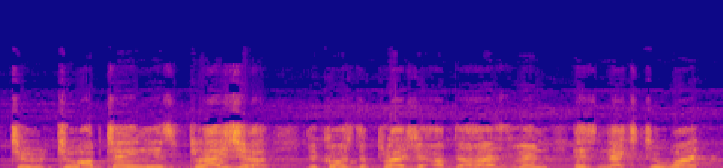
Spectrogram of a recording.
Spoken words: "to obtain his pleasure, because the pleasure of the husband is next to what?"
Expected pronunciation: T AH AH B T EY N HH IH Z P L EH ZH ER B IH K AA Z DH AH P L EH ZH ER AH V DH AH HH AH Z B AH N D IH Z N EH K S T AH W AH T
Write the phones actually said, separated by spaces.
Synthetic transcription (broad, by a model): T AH AH B T EY N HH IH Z P L EH ZH ER B IH K AA Z DH AH P L EH ZH ER AH V DH AH HH AH Z B AH N D IH Z N EH K S T AH W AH T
